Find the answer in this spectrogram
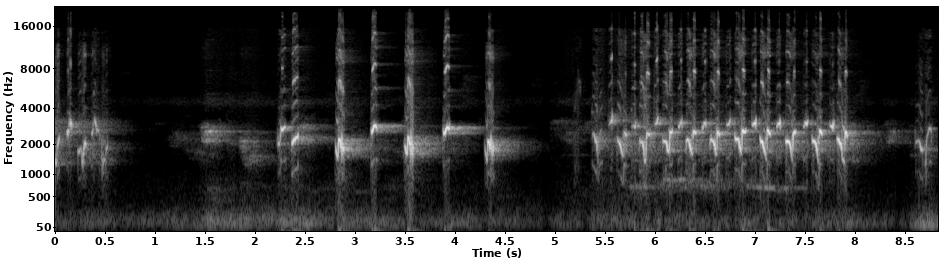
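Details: Yellow-vented bulbul lure song to get silent bulbuls to answer: a few scattered whistles, then spaced loud notes, then a quick rattling burst of rapid whistled notes.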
